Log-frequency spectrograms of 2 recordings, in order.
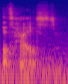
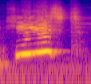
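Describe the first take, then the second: First: "heist" whispered, with the eye vowel; "It's heist" breathed soft as "hyest"; correct pronunciation. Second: "Heist?" squeaked very high and loud as "heest"; "Heist?" as a shrill mock "heest" question; mocking mispronunciation. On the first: Shown as a demonstration. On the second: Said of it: "I'm, I'm dumb".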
